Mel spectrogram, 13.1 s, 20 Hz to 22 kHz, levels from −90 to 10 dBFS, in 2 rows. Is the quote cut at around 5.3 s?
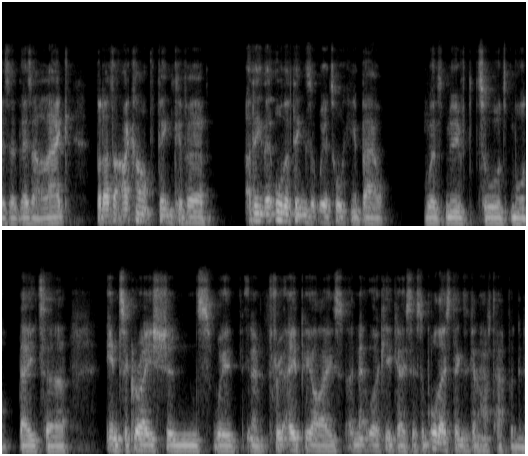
yes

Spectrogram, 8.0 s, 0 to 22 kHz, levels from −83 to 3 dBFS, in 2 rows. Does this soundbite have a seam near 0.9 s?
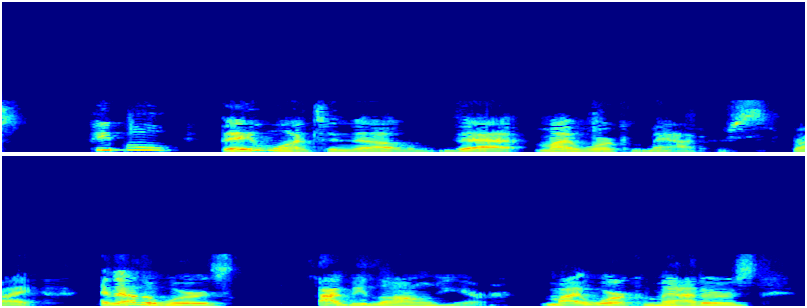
yes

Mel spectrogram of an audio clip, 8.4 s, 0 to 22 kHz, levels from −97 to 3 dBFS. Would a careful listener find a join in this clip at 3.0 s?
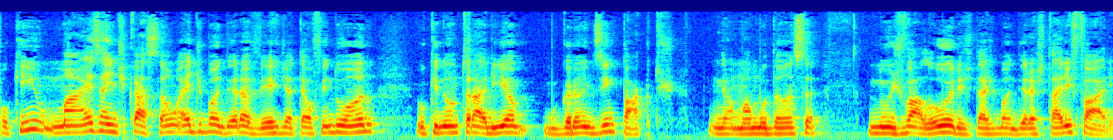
no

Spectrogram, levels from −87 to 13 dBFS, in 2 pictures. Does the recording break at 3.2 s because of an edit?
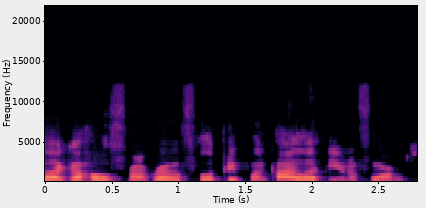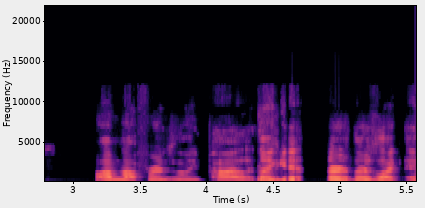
yes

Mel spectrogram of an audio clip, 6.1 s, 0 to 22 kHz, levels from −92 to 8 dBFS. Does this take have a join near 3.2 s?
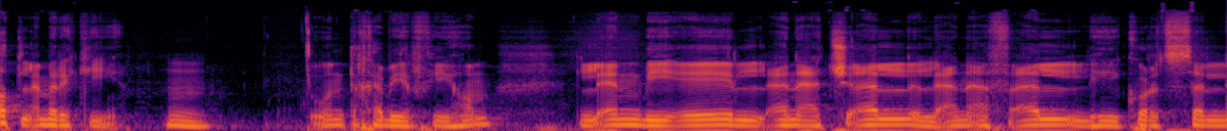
no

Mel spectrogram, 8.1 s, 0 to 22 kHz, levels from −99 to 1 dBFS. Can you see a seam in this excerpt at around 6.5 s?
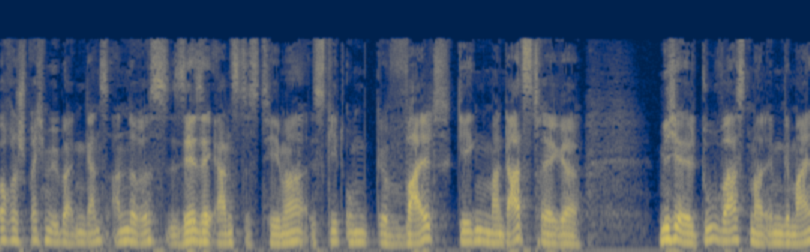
no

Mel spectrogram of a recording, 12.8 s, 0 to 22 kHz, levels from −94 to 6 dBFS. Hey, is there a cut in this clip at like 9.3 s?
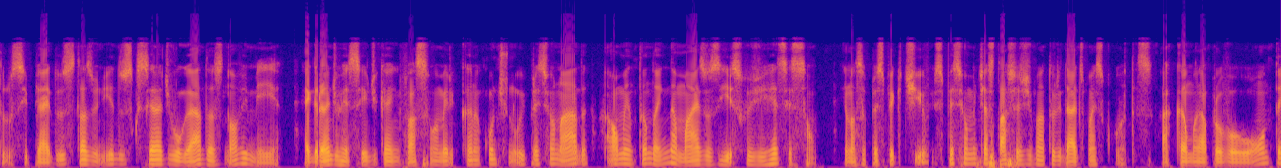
yes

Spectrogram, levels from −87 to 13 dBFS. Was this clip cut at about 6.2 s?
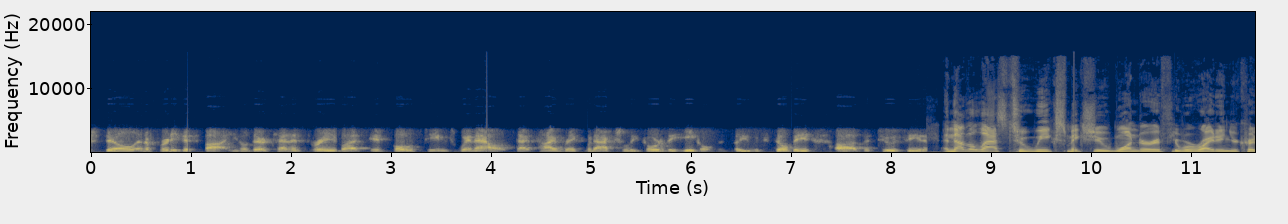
no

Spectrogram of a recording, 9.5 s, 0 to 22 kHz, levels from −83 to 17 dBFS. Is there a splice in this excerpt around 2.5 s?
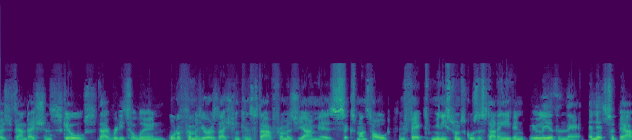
yes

